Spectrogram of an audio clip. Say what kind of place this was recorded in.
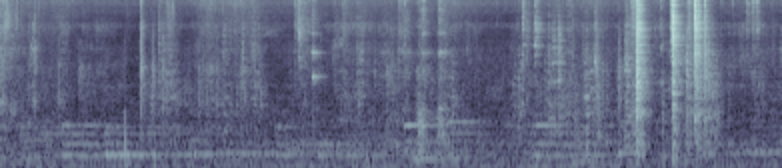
restaurant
